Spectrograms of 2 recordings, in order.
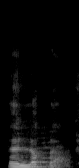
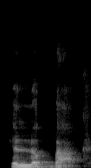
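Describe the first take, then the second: First: The t sound at the end of looked is dropped. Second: The t sound at the end of looked is dropped.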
